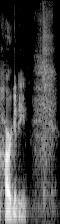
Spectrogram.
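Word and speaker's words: Hargitay: So, it's definitely the Marissa Hager uh I always get her name her name wrong. It's Marissa Hargetty um Detective Benson from Special Victims Unit.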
